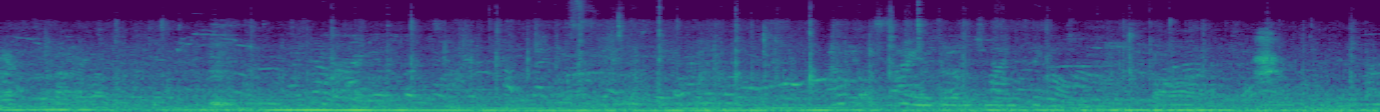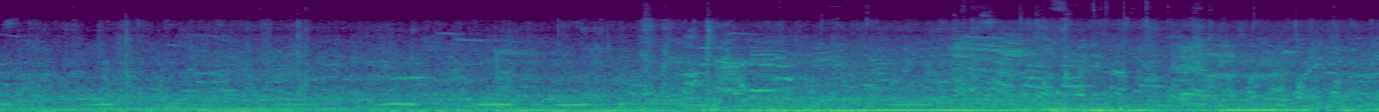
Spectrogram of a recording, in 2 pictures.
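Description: People chatter nearby in a crowd.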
